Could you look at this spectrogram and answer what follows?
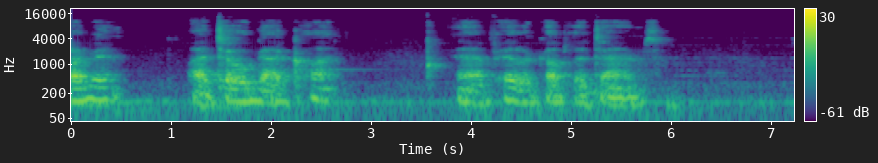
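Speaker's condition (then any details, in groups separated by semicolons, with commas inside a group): ALS; onset left foot drop, then left leg weakness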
